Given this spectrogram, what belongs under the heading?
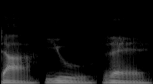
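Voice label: "tayure", concatenated syllables; Affixing experiment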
